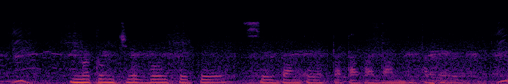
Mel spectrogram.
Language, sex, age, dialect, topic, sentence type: Bengali, male, 18-24, Standard Colloquial, banking, statement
